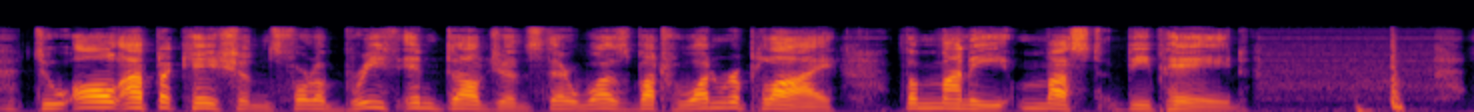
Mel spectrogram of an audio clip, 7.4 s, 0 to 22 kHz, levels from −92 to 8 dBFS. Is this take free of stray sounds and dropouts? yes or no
no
